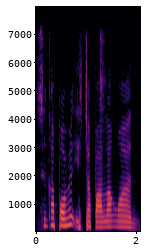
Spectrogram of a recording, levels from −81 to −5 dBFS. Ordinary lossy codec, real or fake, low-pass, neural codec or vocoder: none; real; 7.2 kHz; none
